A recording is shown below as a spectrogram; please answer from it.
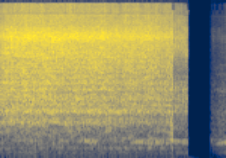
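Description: Water pouring into a freshly washed blender jar while making mint rice: a steady, bright splashing hiss that runs for about two and a half seconds, then stops abruptly, followed by a faint clatter.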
